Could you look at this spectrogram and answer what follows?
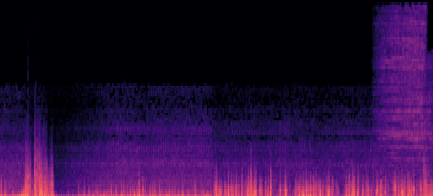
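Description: Low rumble of a moving vehicle with wind buffeting the microphone in uneven gusts.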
